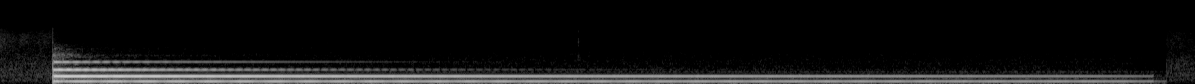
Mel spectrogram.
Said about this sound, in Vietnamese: Giờ các bạn thử thư giãn, nghe một tiếng chuông là thư giãn thử, làm cho thiệt thà.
